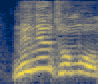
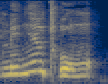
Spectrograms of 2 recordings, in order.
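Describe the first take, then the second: First: Loud and high, punching nyi; a sharp, raised repeat of the muttered line; shouted repeat. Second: Soft, muttered under the breath; a quiet aside before the outburst. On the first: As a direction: hurl the line back at full voice. Repeats phrase, now shouted. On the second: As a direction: pull the line down and away. Repeats phrase, first dropped low. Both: Real, not acted.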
